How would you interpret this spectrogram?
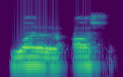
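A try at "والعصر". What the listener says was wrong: Roknya jangan sampai hilang.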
